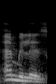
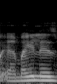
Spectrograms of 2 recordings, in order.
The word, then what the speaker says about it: amylase: ये एक एंजाइम स्रावित होते हैं जिसको टाइलिन या एमिलेज कहते हैं। कोई कोई उसको एमिलेज को एमाइलेज भी कहते हैं, AMYLASE।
